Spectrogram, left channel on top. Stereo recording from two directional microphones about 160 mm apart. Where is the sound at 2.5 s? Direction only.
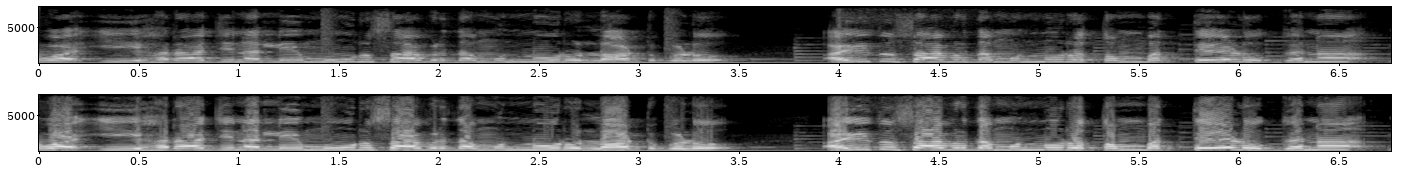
40° right (ahead or behind).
